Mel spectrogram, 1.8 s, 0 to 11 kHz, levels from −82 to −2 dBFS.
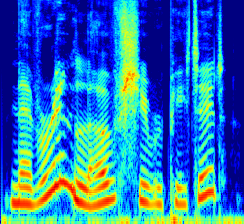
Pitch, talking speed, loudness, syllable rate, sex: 255 Hz, 165 wpm, -16 LUFS, 5.4 syllables/s, female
